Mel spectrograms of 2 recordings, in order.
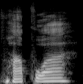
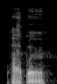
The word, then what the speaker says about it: Papua: to the east of Papua New Guinea papa no it's Papua I think it's not pronounced Papa it no are you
